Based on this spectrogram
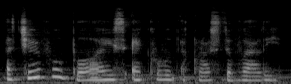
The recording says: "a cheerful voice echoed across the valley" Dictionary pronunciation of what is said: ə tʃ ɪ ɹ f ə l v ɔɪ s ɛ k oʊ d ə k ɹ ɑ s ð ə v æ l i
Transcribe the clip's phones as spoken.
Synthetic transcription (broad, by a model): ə tʃ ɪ ɹ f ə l b ɔɪ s ɛ k oʊ d ə k ɹ ɑ s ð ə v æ l i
